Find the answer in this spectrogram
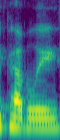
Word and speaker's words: Pebbley: to take a poll this is literally how they spell it Pebble I don't know but they say PEB so that's what it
